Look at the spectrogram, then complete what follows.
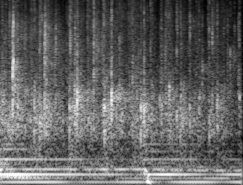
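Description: A church audience claps for the Lord in a dense, continuous wash of applause, with a sustained organ-like tone humming underneath throughout.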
